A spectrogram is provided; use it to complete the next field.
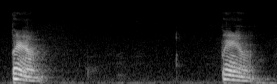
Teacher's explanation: Did you feel a small puff of air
